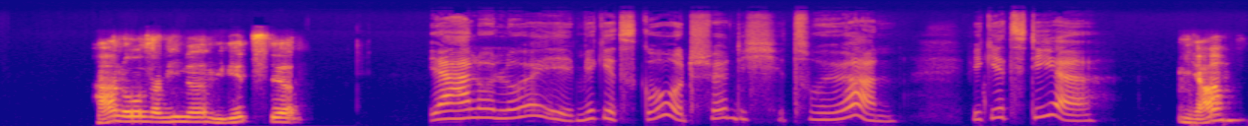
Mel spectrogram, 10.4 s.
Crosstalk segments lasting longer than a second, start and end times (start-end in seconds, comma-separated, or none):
none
